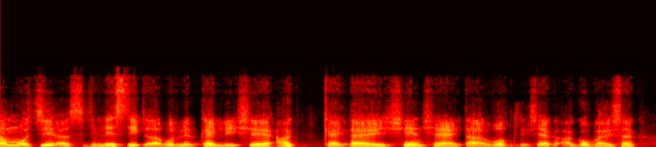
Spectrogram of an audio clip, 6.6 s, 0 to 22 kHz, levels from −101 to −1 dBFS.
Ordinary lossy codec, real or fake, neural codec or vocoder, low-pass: Opus, 32 kbps; fake; codec, 16 kHz in and 24 kHz out, 0.4 kbps, LongCat-Audio-Codec, fine tuned four codebook decoder; 10.8 kHz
